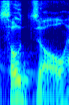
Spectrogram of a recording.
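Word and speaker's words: sozo (σῴζω): It was the word that said, it's the Greek word called sozo, that's how you pronounce it, but it means salvation.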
